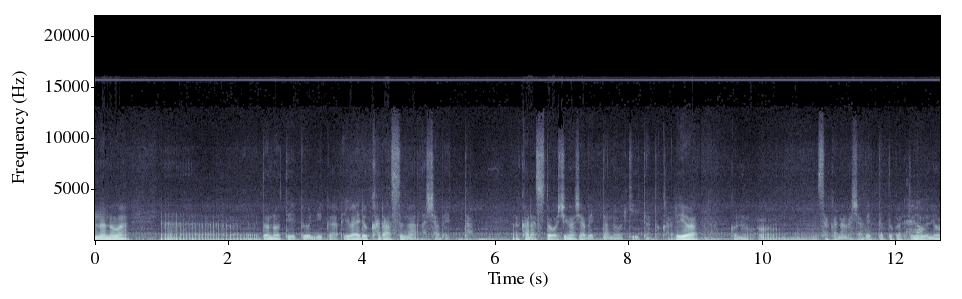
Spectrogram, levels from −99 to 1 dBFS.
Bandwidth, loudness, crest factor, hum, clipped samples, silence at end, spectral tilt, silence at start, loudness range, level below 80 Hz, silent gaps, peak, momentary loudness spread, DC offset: 16 kHz; -23 LUFS; 20 dB; none; under 0.1%; 0 s; -7.5 dB/octave; 0 s; 5 LU; -34 dBFS; none; -2 dBFS; 15 LU; under 0.1%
